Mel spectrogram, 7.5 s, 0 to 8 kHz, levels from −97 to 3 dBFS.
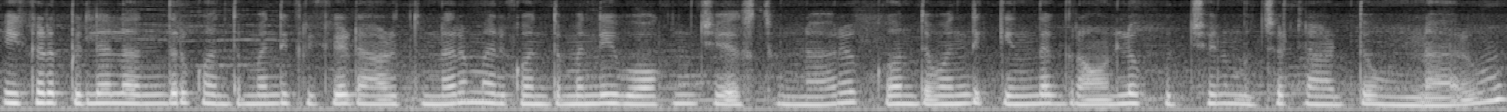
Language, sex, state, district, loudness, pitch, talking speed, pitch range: Telugu, female, Telangana, Nalgonda, -15 LUFS, 230 Hz, 135 wpm, 220-245 Hz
